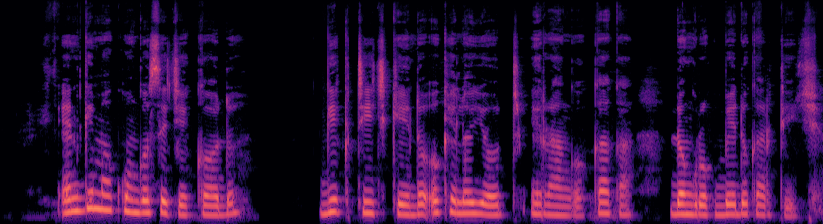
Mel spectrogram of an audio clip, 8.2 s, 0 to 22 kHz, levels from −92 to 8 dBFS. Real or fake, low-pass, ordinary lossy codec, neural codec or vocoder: real; none; none; none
